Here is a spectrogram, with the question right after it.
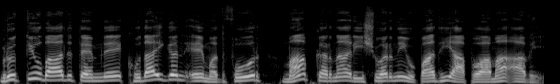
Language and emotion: Gujarati, neutral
